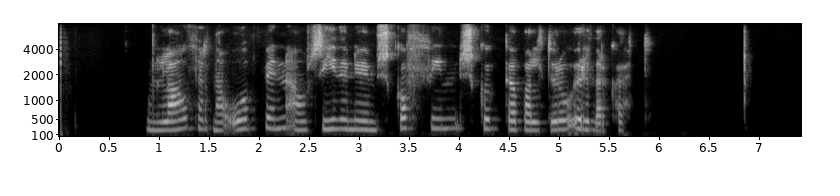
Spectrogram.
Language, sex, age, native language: Icelandic, female, 20-29, Icelandic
